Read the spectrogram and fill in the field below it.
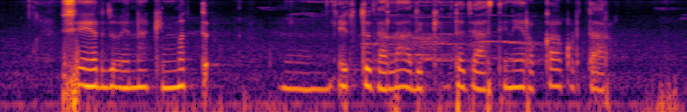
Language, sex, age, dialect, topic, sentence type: Kannada, female, 18-24, Northeastern, banking, statement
